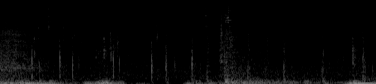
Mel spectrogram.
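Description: Electricity crackles and snaps in sharp bursts.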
